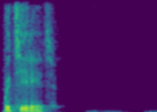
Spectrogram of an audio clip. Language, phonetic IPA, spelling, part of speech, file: Russian, [pətʲɪˈrʲetʲ], потереть, verb, Ru-потереть.ogg
- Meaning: to rub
